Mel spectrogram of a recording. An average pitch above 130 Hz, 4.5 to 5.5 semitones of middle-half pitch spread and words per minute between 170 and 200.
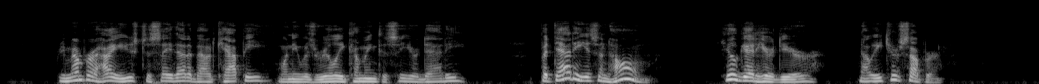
Yes: medium, 140 Hz; average, 4.8 semitones; average, 175 wpm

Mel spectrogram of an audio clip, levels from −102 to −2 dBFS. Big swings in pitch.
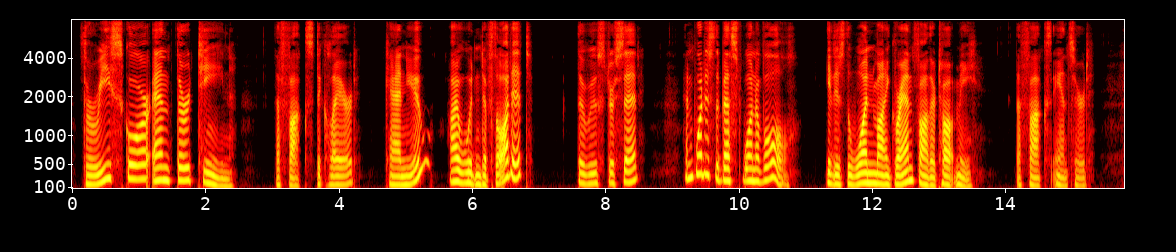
Yes: wide, 6.7 semitones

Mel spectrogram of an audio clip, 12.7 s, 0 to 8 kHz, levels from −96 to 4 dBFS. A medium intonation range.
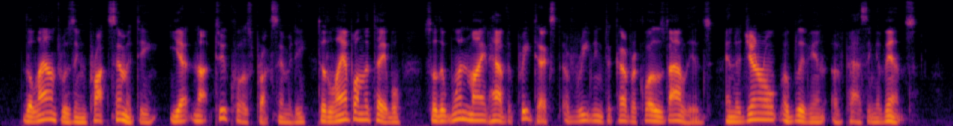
Yes: average, 4.4 semitones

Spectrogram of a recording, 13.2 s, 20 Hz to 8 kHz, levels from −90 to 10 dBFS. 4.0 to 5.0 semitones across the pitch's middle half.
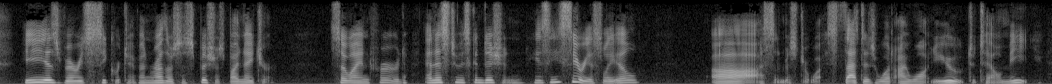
Yes: average, 4.4 semitones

